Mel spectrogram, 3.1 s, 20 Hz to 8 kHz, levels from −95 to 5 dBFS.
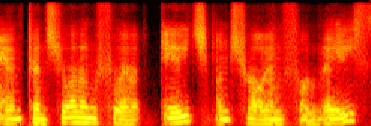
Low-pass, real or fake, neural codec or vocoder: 7.2 kHz; fake; codec, 16 kHz, 0.5 kbps, FreqCodec, smaller model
